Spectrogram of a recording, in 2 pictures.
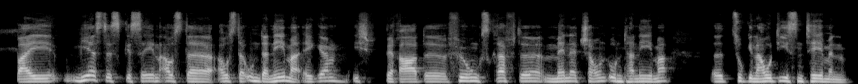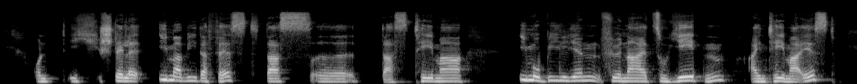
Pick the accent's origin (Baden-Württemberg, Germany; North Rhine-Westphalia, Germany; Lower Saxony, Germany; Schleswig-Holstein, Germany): Baden-Württemberg, Germany; accent: Baden dialect; unseren Dialekt, nämlich unsere badische Verbindung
